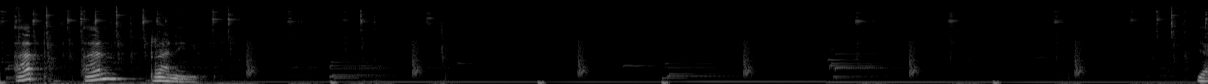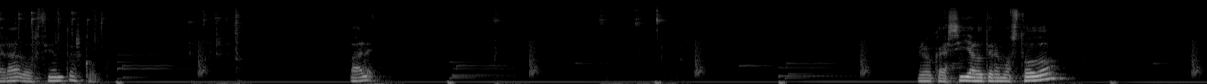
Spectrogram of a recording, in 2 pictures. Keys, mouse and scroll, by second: 0.0-4.0 typing, 4.2 Escape, 9.4 typing, 10.5-15.7 typing, 16.9 h, 18.6 super+h.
